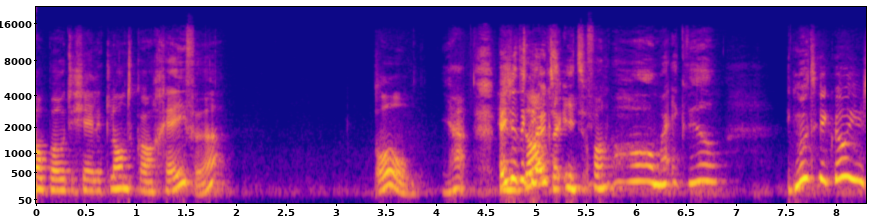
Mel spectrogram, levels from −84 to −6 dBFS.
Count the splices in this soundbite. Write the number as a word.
three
